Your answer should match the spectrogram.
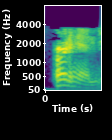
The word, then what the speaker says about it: Carnahan: Did I pronounce it correctly? – Carnahan. Yep, that's it. – Okay. All right. And then you spell your first name, C-O-N-N-E-R? – O-R. C-O-N-N-O-R.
